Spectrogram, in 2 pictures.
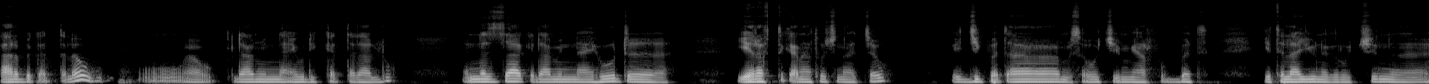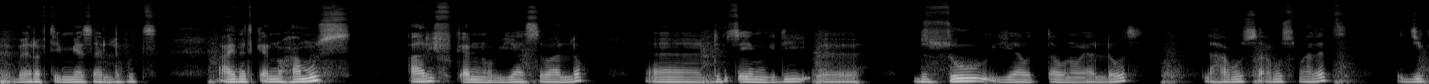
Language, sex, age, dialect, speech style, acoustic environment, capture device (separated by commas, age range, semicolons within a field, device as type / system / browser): Amharic, male, 35-44, Ethiopia - Addis Ababa, excited; focused, people talking; appliances, mobile / Linux / Chrome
